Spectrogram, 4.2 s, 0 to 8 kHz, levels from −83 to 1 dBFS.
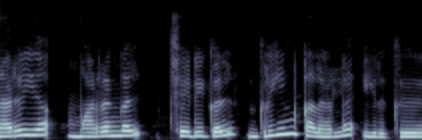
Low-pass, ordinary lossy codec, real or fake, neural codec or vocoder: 7.2 kHz; none; fake; autoencoder, 48 kHz, 128 numbers a frame, DAC-VAE, trained on Japanese speech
